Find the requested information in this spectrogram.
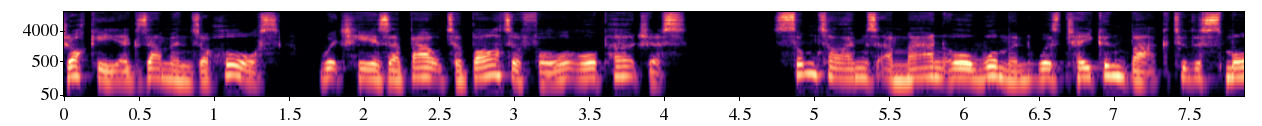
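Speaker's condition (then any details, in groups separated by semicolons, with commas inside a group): No condition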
